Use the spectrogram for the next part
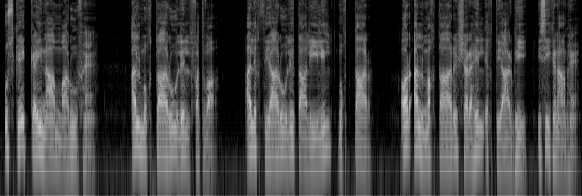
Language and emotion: Urdu, neutral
